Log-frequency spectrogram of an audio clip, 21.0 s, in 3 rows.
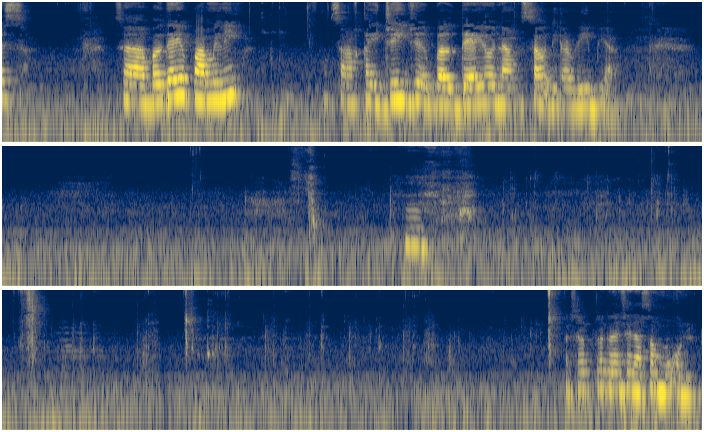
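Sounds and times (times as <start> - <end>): person chewing steak: 11.7 - 19.6.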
